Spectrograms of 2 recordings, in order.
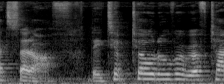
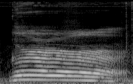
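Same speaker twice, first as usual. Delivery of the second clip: loud rumbling growl; tiger growl; 2 semitones higher, 5 dB louder than usual. Acted. Tiger growling at the little cats, loud and rumbling. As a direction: growl like a big cat.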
